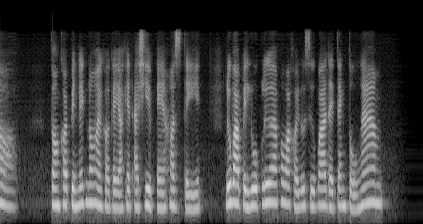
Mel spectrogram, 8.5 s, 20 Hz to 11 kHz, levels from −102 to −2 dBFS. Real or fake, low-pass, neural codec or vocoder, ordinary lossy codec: fake; 7.2 kHz; codec, 16 kHz, about 1 kbps, DyCAST, with the encoder's durations; AAC, 48 kbps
